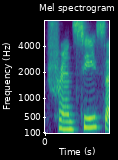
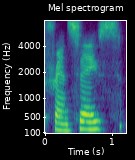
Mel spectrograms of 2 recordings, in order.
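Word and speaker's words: Franzese: And it's the it's the life story of Sonny Franzini, or uh, I'm sorry, I said that wrong, Franzisi. – Well, it, I pronounce it Francis. I've heard it Frances. Uh, he pronounced it Francis or Frances.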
